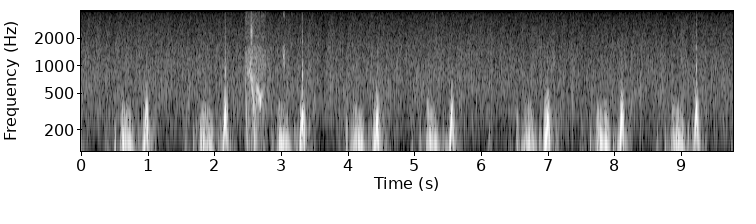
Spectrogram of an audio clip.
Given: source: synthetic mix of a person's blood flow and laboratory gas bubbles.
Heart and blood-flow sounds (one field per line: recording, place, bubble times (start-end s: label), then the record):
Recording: Doppler ultrasound of blood flow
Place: precordium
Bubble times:
2.46-2.79 s: bubbles
3.03-3.08 s: bubbles
From the record:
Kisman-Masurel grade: 113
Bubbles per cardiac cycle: 1 to 2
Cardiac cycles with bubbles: 1 to 10%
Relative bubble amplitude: loud (0.450 to 0.775)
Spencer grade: 1 (occasional bubble signal discernible with the cardiac motion signal, with majority of cardiac periods free of bubbles)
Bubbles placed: only in the low amplitude regions of the cardiac cycle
